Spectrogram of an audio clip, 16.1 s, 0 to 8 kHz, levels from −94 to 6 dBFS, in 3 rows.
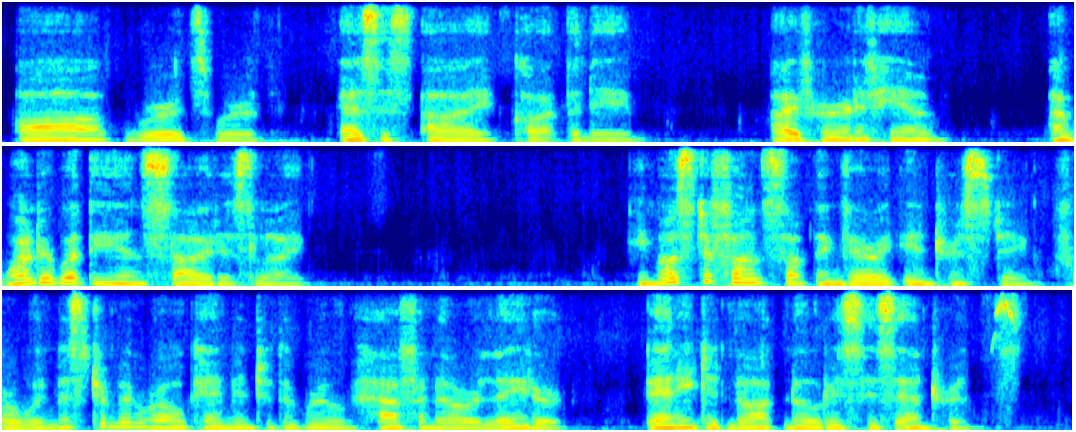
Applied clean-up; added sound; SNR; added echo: neural separator model SepFormer DNS4.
